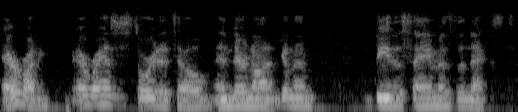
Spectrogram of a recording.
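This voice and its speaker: A chatty, self-mocking woman hosts a casual livestream and laughs easily at her own jokes. Her voice is dark and mellow. It comes through dull, lo-fi stream audio. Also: fairly low pitch, fairly even intonation, a little fast. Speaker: livestream host.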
